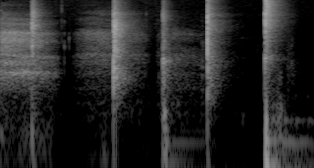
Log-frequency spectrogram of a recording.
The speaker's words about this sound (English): I'm clapping for you. Oh, I am clapping as well.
